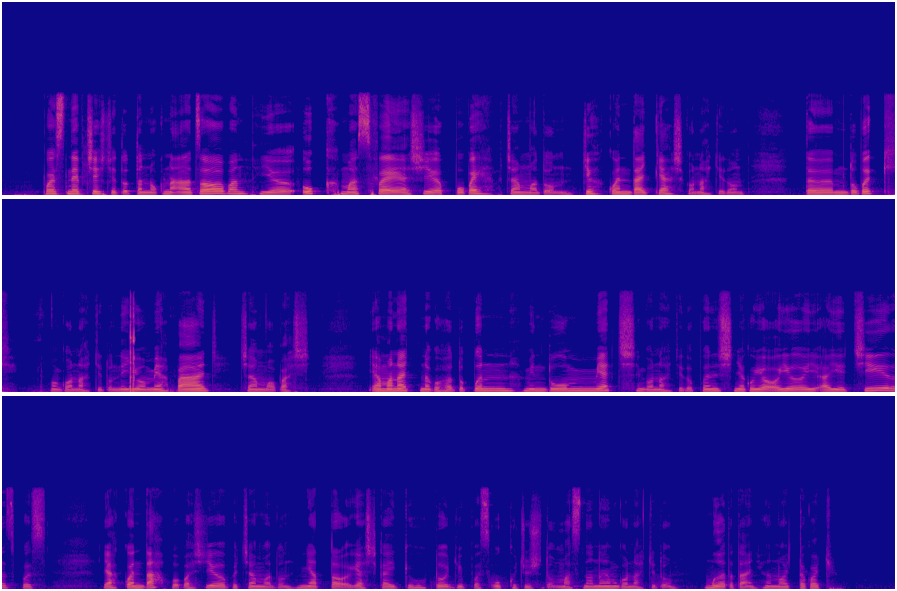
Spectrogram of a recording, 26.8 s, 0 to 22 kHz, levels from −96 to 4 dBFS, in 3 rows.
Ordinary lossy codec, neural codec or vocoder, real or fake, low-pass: none; none; real; none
